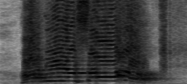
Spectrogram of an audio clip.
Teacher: você vai perceber que o nil foi o mais forte porque você chamou lá distante. E aí você descobre a sílaba tônica.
